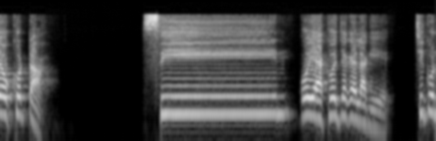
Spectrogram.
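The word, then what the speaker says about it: س: অক্ষর শিখবো খেয়াল করবেন সবাই এই যে অক্ষরটা সিন ওই একই জায়গায় লাগিয়ে চিকুন আওয়াজে এরকম একটু আওয়াজ করে আমরা চার আলিফটা নিয়ে উচ্চারণ করব সি ঠিক আছে সিন ওকে শব্দের শুরুতে এই সিন অক্ষর যদি আসে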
